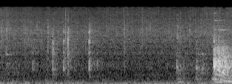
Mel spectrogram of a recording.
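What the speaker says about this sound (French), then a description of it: "Et maintenant, je vais mettre donc mes oignons" Onions and mushrooms hit hot oil in a pan, giving soft crackling sizzle and stirring scrapes, then a louder burst of frying at the end, close and fairly quiet.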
